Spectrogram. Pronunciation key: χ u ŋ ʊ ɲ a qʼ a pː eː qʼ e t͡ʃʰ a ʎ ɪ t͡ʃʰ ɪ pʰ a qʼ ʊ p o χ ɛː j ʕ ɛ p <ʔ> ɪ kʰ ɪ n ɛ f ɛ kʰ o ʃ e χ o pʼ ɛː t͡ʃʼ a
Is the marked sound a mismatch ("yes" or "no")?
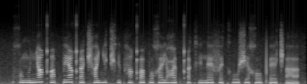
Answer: yes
